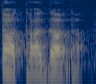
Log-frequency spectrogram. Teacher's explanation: हमारी जीभ की नोक ऊपर के दांतों के पास जाकर स्पर्श करती है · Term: तय वर्ग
